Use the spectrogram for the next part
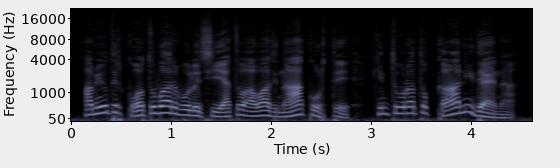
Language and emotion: Bengali, sad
